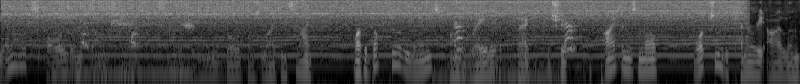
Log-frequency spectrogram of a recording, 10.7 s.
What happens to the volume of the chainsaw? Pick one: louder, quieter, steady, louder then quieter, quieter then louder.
steady.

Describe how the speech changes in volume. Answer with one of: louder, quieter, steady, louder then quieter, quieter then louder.
louder.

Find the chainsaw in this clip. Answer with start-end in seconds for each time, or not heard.
0.0-10.6.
